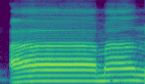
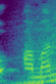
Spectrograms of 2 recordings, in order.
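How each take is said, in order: First: आमन with a very long opening aa; slow model reading of आमन, aa stretched; long vowel. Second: अमन with a short first a; quick अमन without the held aa; wrong short vowel. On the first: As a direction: hold the first vowel of आमन, slowly. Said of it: "उसको लंबा करेंगे". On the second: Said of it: "इसको अमन नहीं पढ़ना". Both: Shown as a demonstration.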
